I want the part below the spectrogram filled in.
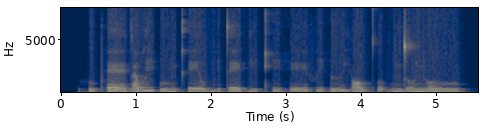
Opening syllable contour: low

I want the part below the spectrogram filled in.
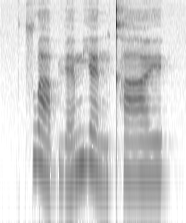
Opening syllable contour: falling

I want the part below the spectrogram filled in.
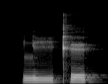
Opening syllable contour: low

